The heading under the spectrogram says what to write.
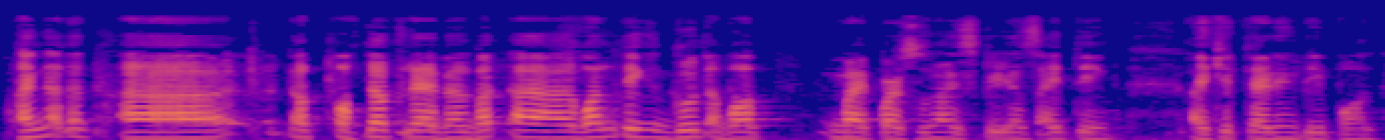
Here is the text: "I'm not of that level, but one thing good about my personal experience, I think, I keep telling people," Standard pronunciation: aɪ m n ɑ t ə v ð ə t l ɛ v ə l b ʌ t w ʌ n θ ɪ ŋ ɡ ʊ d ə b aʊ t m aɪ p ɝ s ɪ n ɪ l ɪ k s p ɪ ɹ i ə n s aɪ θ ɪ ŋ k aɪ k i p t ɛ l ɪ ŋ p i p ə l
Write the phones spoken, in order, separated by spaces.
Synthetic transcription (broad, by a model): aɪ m n ɑ t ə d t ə t l ɛ v ə l b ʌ t w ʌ n t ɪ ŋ ɡ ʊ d ə b aʊ t m aɪ p ɝ s ɪ n ɪ l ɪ k s p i ɹ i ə n s aɪ t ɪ ŋ k aɪ k i p t ɛ l ɪ ŋ p i p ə l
